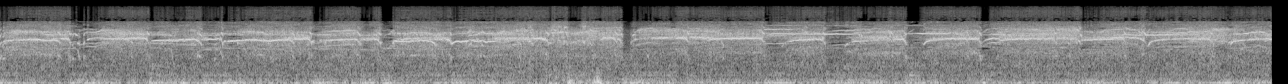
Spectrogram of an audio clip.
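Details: At a peregrine falcon nest in Madrid, Spain, on 9 May 2016, the female comes in with prey for her chicks: loud, repeated, long wailing squeals with wavering pitch, broken by short gaps and occasional clicks.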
